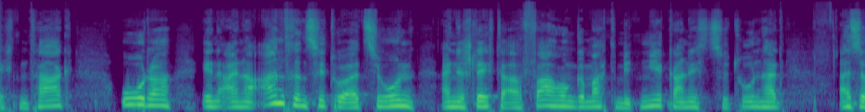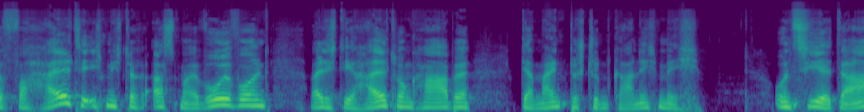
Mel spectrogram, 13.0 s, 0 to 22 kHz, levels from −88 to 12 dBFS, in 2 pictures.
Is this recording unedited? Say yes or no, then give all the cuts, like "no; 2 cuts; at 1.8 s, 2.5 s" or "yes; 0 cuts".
yes; 0 cuts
